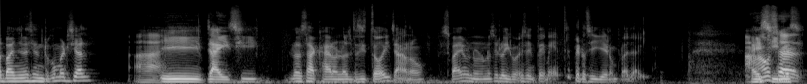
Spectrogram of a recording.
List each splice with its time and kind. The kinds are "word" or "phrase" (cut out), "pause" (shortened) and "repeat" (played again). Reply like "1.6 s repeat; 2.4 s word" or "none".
2.1 s word; 3.5 s word; 3.9 s word; 4.5 s word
